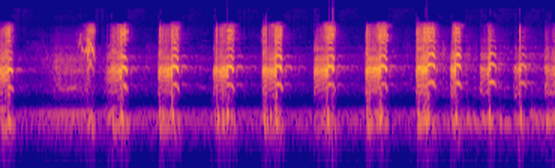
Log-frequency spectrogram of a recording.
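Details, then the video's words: Geese at a ranch honking: loud, nasal honks repeated in a steady series, roughly one every half second, with several birds calling and overlapping near the end. "Geese and more Geese"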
